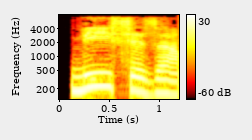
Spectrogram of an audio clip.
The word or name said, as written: mecism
